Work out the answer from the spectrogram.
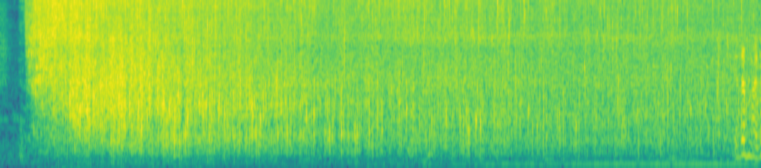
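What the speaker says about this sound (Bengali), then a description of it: "এবার তেল বসিয়ে দিয়েছি, তেল গরম হয়ে গেছে, আলুগুলো ছেড়ে দেব।" Potato slices dropped into hot oil, setting off a loud, steady bubbling sizzle that starts abruptly and continues close up throughout, easing slightly over time.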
